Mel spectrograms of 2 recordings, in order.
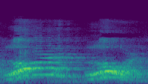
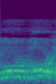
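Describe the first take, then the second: First: Loud and urgent, the second "Lord" falling; pleading Lord, Lord. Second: Each "Lord" pressed down louder and falling; a loud, heavy "Lord, Lord"; emphatic Lord, Lord. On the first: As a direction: cry out "Lord" up high, then bring the second down. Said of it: "puts emphasis on the message". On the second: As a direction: lean hard on both "Lord"s. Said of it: "they're with emphasis". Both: Shown as a demonstration.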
